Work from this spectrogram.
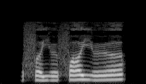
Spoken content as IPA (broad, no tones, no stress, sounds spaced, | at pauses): f ə j ʏ f ʌ j ʏ ə̯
